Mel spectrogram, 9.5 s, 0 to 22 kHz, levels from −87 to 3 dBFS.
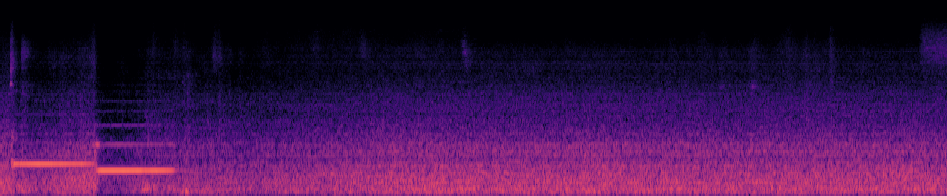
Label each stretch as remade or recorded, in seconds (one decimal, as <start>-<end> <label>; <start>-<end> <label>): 0.0-4.4 remade; 4.4-4.9 recorded; 4.9-6.2 remade; 6.2-6.8 recorded; 6.8-8.3 remade; 8.3-9.5 recorded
